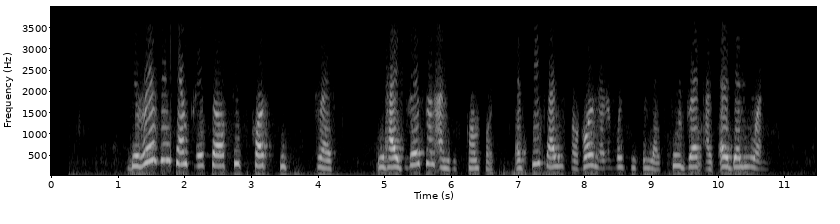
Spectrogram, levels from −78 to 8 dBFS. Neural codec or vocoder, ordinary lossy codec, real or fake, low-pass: none; AAC, 24 kbps; real; 3.6 kHz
